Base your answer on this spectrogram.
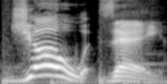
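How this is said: The name is said with an American accent.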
